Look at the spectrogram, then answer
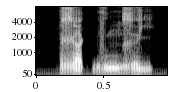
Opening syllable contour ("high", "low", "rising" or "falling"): low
